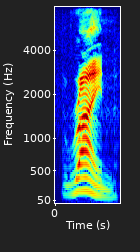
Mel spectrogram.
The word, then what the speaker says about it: Ryan: ¿Ryan? Ryan.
